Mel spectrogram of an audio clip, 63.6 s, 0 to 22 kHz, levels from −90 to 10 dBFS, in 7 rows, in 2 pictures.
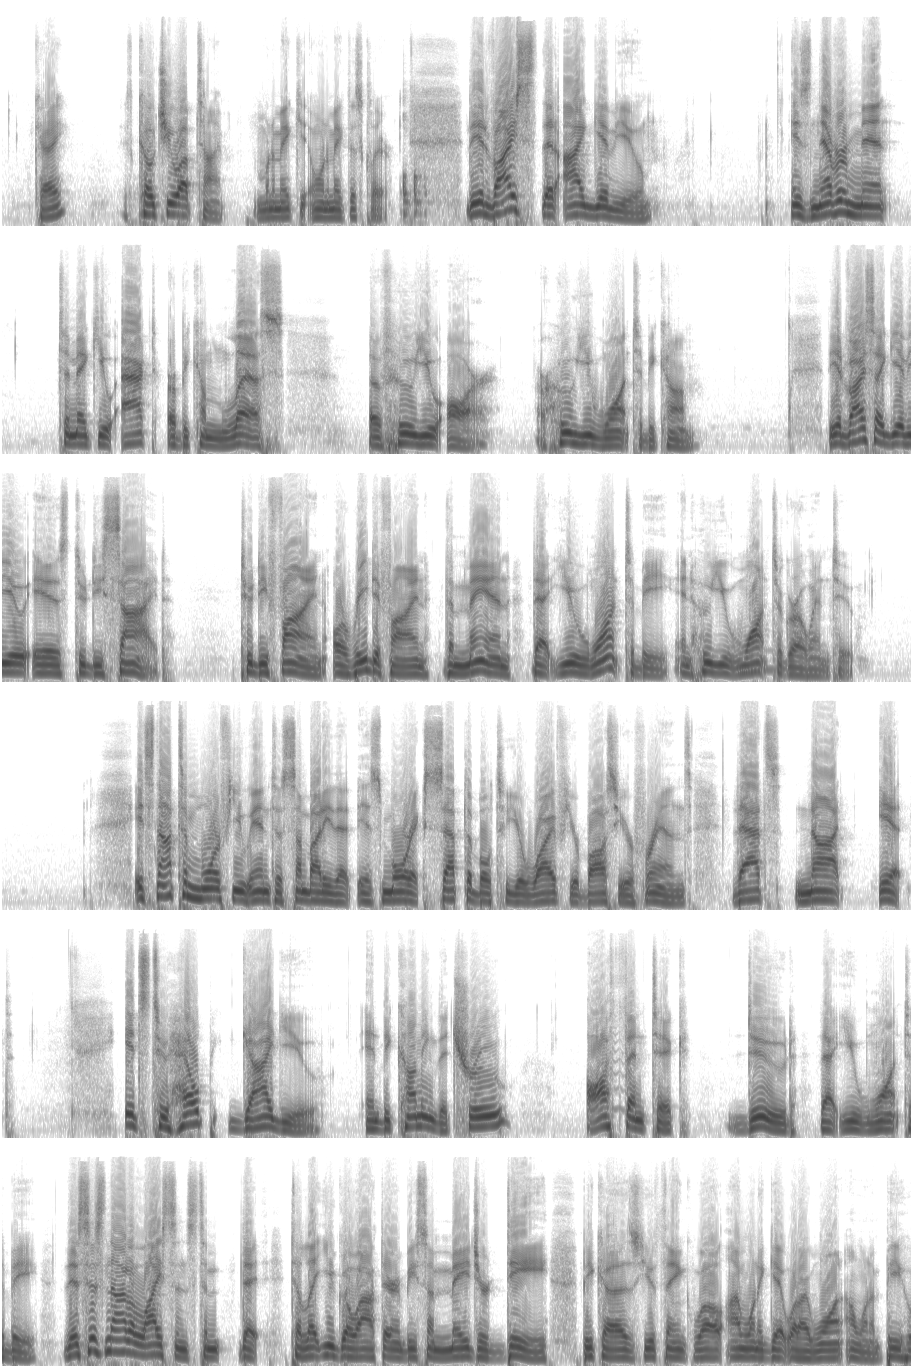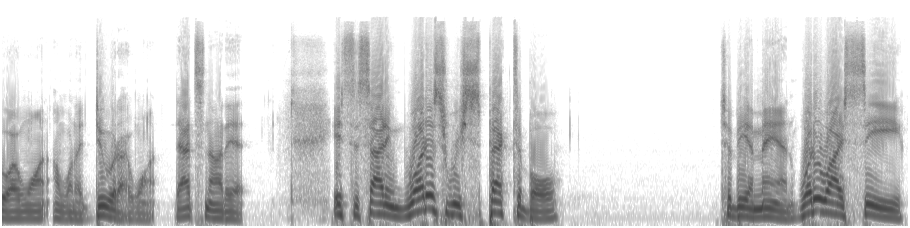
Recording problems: distortion; slight; 6% of the sound clipped

